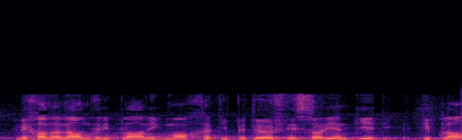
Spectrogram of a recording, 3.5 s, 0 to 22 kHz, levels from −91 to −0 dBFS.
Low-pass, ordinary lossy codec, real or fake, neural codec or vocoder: 7.2 kHz; AAC, 32 kbps; real; none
